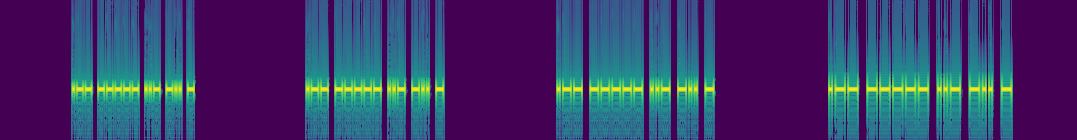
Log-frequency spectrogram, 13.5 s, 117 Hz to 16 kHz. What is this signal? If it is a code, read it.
Morse code, heard as a keyed tone, about 40 wpm, 700 Hz. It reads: W0UDT W0UDT W0UDT W0UDT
